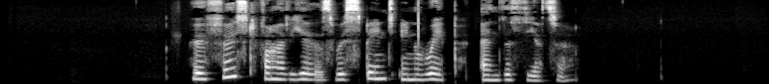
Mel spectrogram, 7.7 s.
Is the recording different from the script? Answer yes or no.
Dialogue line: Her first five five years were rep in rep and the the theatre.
yes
